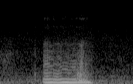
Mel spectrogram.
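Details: Pet asleep: a single low, fluttering rumble on one breath, about half a second long; snoring.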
